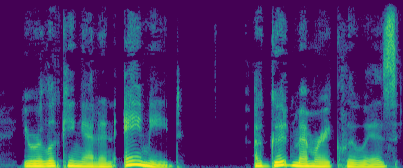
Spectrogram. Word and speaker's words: amide: Another common mistake is mixing up amine and amide. Say them carefully. Amine is pronounced "uh mean" and amide is pronounced "am ide".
